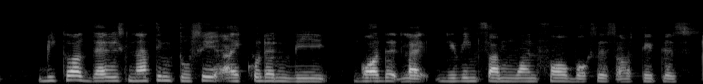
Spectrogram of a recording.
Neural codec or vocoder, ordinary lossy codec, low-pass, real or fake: codec, 44.1 kHz, 2.6 kbps, SNAC; MP3, 48 kbps; 7.2 kHz; fake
